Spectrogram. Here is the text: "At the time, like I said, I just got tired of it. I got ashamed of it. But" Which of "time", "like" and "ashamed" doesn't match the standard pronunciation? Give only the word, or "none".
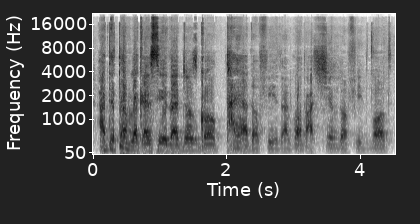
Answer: none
